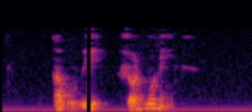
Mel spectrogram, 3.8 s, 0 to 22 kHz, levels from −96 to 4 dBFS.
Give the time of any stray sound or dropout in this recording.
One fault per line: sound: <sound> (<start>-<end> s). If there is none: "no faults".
sound: dropout (1.3-1.4 s)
